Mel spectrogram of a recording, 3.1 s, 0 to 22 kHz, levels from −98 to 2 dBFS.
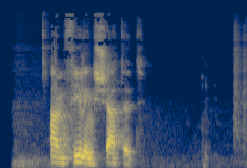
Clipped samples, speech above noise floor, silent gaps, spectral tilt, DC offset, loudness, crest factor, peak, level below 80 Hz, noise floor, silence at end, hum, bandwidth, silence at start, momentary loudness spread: under 0.1%; 50 dB; none; -5 dB/octave; under 0.1%; -16 LUFS; 20 dB; 0 dBFS; -56 dBFS; -65 dBFS; 1.45 s; none; 16 kHz; 0.6 s; 12 LU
